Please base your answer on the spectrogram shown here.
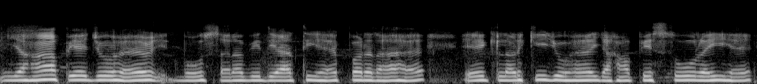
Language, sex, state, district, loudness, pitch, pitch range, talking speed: Hindi, female, Bihar, Supaul, -17 LUFS, 190 Hz, 180-195 Hz, 160 wpm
